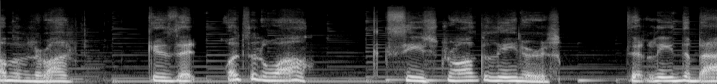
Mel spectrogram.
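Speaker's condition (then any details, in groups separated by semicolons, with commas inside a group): ALS; onset with twitching, three years to confirm; about nine years since onset, six since diagnosis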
